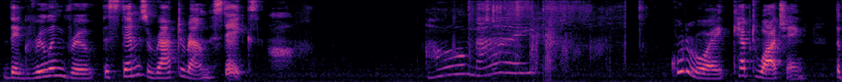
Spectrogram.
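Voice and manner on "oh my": soft high amazed hush; hushed wonder. A narrator's reading. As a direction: breathe it in awe. Amazed at growing plants.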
